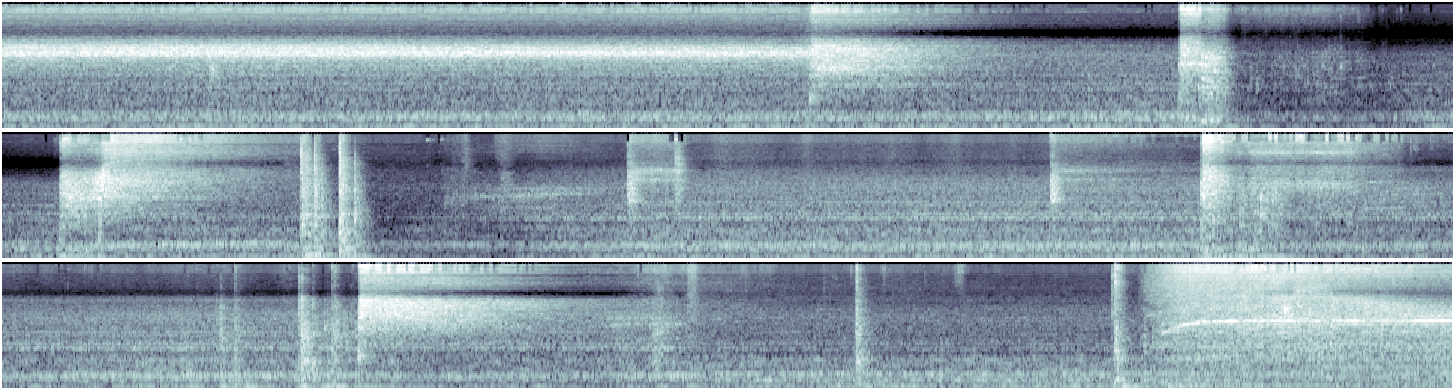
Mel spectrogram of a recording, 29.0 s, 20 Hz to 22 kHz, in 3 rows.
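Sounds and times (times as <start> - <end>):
railcar hum and rumble: 0.0 - 27.3
sharp clunks and knocks: 11.7 - 12.2.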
